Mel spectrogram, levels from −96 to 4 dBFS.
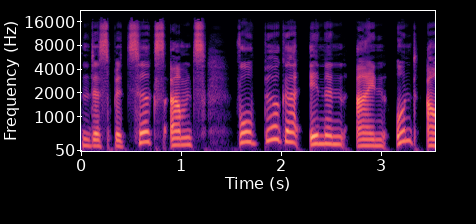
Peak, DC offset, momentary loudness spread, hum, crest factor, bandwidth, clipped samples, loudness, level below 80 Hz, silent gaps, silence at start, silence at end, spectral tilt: -4 dBFS; under 0.1%; 6 LU; none; 18 dB; 18 kHz; under 0.1%; -23 LUFS; -66 dBFS; none; 0 s; 0 s; -3.5 dB/octave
